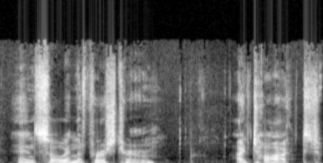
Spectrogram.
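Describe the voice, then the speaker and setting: Recorded with a dry, close sound and no echo, a man speaks with a very deep, low pitch and a dark, mellow tone. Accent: Canadian. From Canadian Prairies (northern Manitoba, raised in Edmonton). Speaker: podcast co-host, former city councillor and journalist. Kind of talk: casual chat.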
